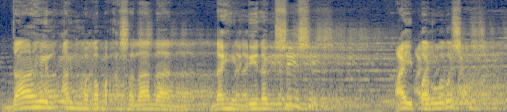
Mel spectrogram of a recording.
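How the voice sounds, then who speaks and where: A man's voice: fairly high pitch, moderate pace, lightly acted. A man as an earnest preacher delivering a solemn, emphatic sermon of warning and salvation. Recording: echoey hall reverb, loud music behind.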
